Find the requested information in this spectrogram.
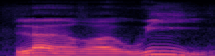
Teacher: Waw masuk dekat ya ni sebab ada sabdu. Pegang sabdu.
